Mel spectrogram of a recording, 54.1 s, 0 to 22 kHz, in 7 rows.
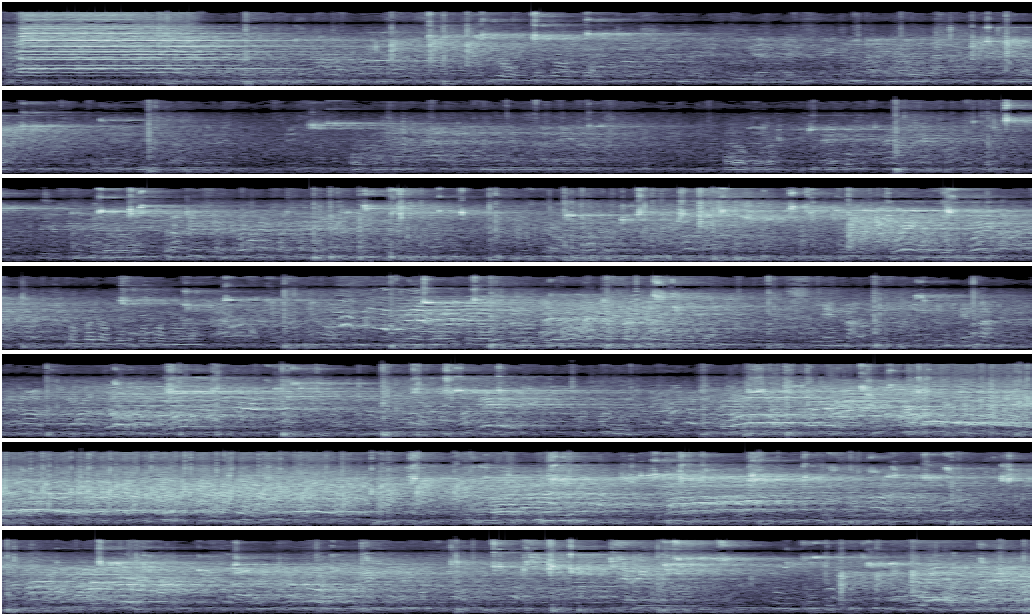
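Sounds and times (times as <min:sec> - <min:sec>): basketball bouncing on court: 0:01.3 - 0:02.3, 0:17.8 - 0:22.0, 0:26.2 - 0:27.1, 0:28.9 - 0:30.6, 0:31.2 - 0:31.4, 0:32.4 - 0:34.3, 0:45.7 - 0:46.6.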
